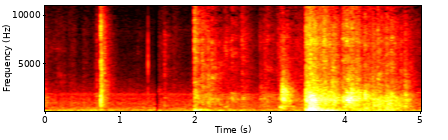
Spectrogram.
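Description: Light clicks and knocks of a clear plastic claw-machine prize box being handled, then a louder burst of noise about three and a half seconds in.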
